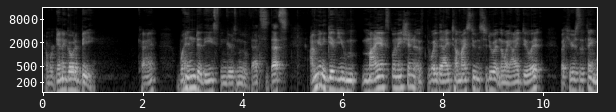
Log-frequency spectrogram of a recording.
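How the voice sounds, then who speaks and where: Low-voiced man teaching in an echoey room. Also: darkish tone. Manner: hedging, self-correcting, emphatic on key words. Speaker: bagpipe instructor. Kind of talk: informal instructional talk. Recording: roomy, echoing room sound.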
